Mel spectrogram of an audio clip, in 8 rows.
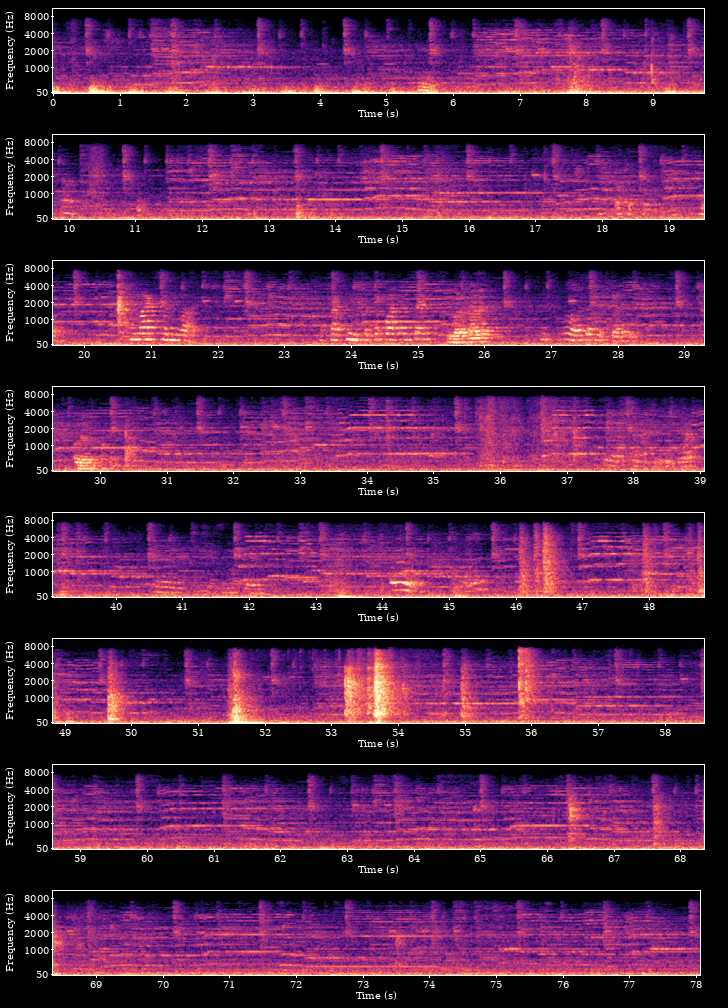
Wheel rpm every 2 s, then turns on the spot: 0, 0, 0, 0, 0, 0, 0, 0, 0, 0, 0, 0, 0, 0, 0, 0, 0, 0, 0, 0, 0, 0, 0, 0, 0, 0, 0, 0, 0, 0, 0, 0, 0, 0, 0, 0, 0, 0, 0.
none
